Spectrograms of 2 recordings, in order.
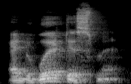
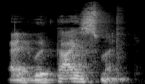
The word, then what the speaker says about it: advertisement: This is the British pronunciation, advertisement. In America, they would pronounce it as advertisement. Advertisement in British English, advertisement in American English.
